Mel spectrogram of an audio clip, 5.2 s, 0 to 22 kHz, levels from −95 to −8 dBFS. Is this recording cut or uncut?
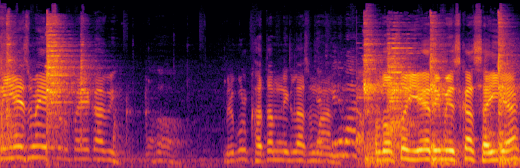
cut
